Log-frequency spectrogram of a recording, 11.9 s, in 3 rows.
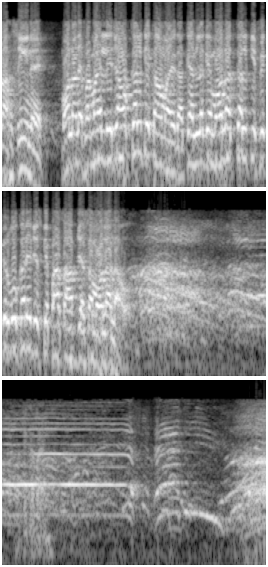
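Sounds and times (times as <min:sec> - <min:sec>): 
speech: 0:00.2 - 0:06.4
crowd shouting the religious slogan in unison: 0:06.0 - 0:11.8.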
